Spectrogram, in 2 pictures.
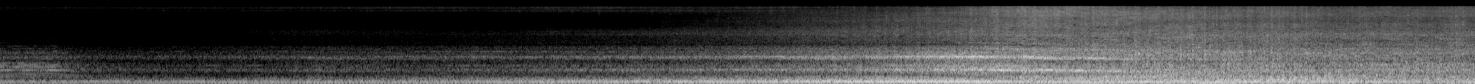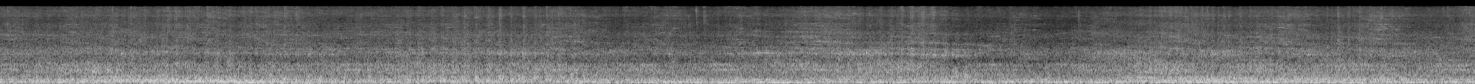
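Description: A CSX intermodal freight train led by GE ES44AH diesel locomotives comes up and passes close by. The noise builds over about ten seconds, and the locomotives' pitch drops as they go by. After that comes a steady heavy rumble of container and boxcars rolling past, with wheels clacking over rail joints.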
